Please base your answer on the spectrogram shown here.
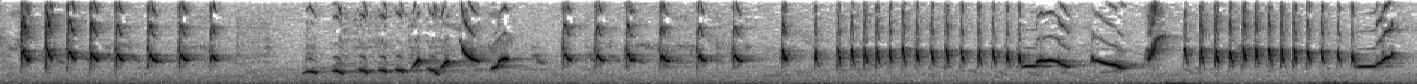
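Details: White-rumped shama song as master for training other birds: long fast rolls of sharp repeated notes, a lower rising whistled run, and looping whistled slurs between the rolls.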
